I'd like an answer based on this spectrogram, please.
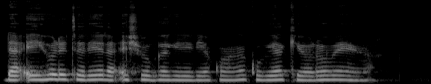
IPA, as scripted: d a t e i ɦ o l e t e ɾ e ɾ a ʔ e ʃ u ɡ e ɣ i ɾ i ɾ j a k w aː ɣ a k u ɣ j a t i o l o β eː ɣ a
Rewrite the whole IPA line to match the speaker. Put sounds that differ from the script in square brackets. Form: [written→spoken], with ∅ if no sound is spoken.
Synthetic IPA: d a [t→ʔ] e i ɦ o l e t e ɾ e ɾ a ʔ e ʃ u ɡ [e→a] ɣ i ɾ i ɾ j a k w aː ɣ a k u ɣ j a [t→k] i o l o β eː ɣ a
